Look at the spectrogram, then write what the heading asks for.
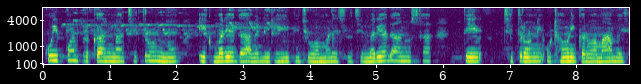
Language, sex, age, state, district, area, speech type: Gujarati, female, 18-30, Gujarat, Rajkot, rural, spontaneous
